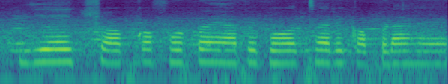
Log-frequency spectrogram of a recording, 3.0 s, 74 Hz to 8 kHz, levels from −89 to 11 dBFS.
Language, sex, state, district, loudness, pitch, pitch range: Hindi, female, Chhattisgarh, Bilaspur, -14 LUFS, 245 Hz, 235-250 Hz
